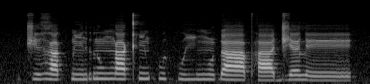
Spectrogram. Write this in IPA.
t͡ʃ ɪ˨˦ ɣ a˨ k͡p ĩ˨ r ũ˦ ŋ a˦ kʰ ĩ˦ kʷ i˦ kʷ iː˦ ŋ ũ˦ ɗ aː˦˨ pʰ aː˨ d͡ʒ ɛ˦ l eː˨

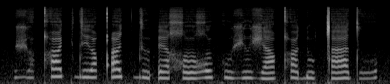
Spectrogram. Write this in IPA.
ʒ o̤ qʰ ɛ k d e ʊ̯ qʼ i t d ɯ ʔ ɛ χ o ʁ u k u ʒ ɯ ʒ a qʰ u ɗ u ǀ a t o̤

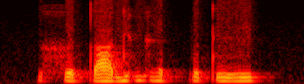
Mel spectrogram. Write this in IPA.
x ʊ t̪ ɒ d ʏ ɡʱ ə pː ʊ t̪ ʉ

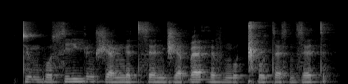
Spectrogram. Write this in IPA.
t ʉ m b o s i j ʉ n ʃ æ ŋ ɛ t s ɛ n d͡ʒ æ ɓ æ ɦ ɛ v ŋ o ǁʰ o t æ s n z ɛ t

